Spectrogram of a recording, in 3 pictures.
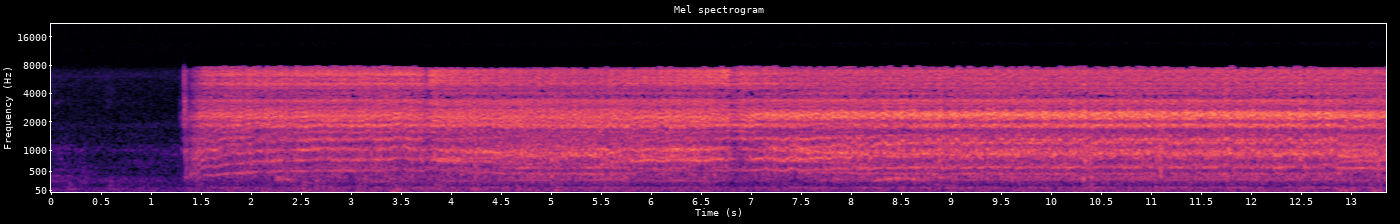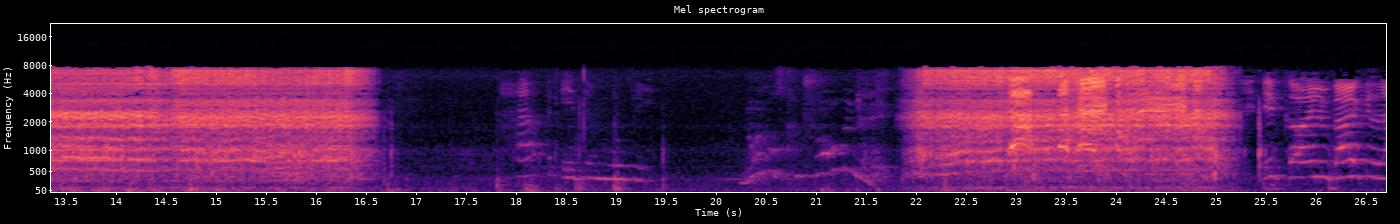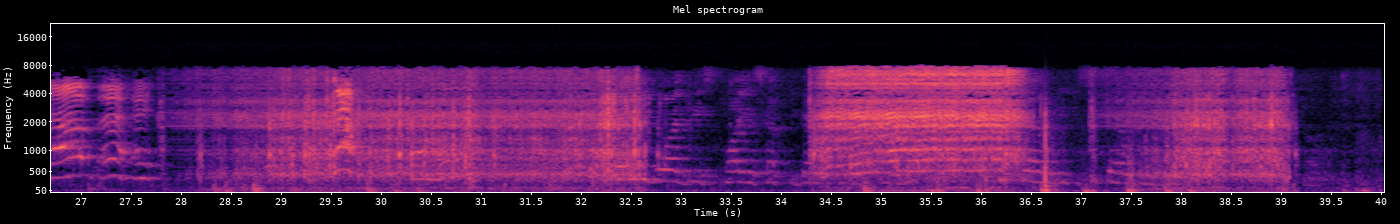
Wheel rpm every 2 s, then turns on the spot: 20, 70, 70, 70, 70, 70, 70, 70, 10, 0, 0, 60, 30, 0, 20, 20, 0, 50, 10, 10.
28-32 38-40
